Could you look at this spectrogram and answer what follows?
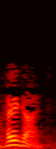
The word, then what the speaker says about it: Hegai: Now the young woman pleased, you guys say his name, Hegai? Hegai? There you go, Hegai.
